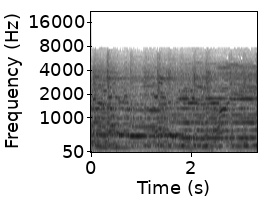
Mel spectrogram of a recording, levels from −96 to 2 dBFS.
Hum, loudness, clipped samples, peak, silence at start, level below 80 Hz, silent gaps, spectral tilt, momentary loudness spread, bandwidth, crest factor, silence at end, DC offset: none; -13 LUFS; under 0.1%; 0 dBFS; 0 s; -42 dBFS; none; -1.5 dB/octave; 1 LU; 7.6 kHz; 12 dB; 0 s; under 0.1%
